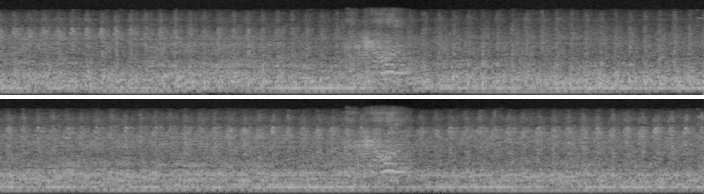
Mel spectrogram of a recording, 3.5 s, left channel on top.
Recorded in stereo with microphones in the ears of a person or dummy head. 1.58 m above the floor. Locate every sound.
1.7 s a zipper: 5° right (ahead or behind)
